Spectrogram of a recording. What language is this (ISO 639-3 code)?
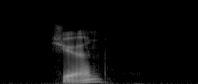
nor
